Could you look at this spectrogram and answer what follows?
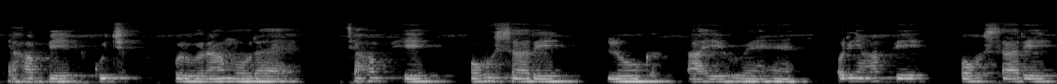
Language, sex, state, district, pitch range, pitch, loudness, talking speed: Hindi, male, Bihar, Jahanabad, 130-140 Hz, 135 Hz, -27 LUFS, 120 wpm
